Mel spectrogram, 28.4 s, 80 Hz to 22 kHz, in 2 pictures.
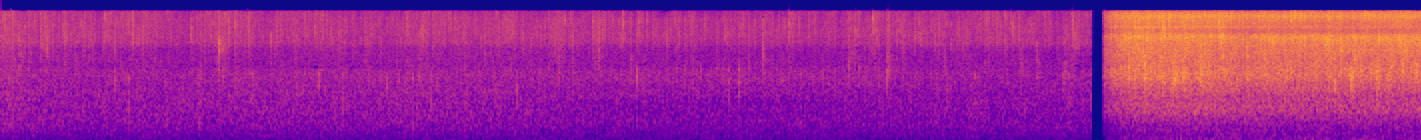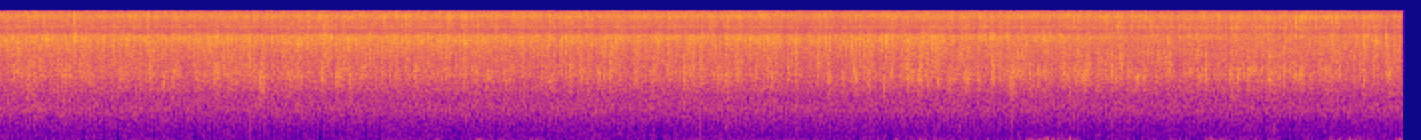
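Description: Steady rain falling on banana plants and trees, then, after a sudden cut about 11 seconds in, much louder rain pouring onto a concrete yard and brick walls, a dense even hiss.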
